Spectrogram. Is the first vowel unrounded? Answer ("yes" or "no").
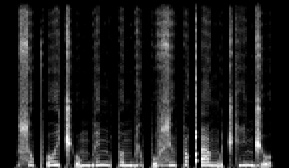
no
